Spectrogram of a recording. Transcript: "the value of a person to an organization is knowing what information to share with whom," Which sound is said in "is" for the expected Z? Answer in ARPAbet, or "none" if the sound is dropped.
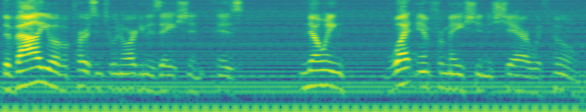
Z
